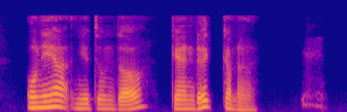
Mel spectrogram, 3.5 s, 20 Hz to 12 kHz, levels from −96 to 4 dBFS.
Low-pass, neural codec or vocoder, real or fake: 7.2 kHz; codec, 16 kHz, 1.1 kbps, Voila-Tokenizer; fake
